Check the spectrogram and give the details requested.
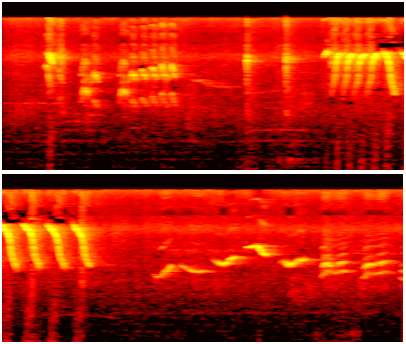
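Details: A tame Hill blue flycatcher with a rich, varied repertoire sings a high, sweet song: clear whistles, quick chattering trills and rising slurred notes, changing phrase to phrase.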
